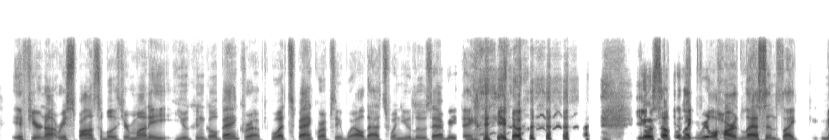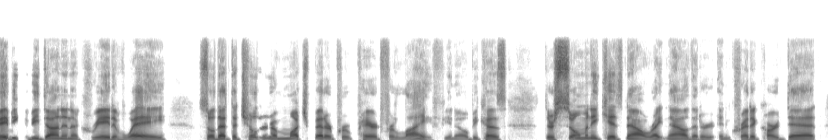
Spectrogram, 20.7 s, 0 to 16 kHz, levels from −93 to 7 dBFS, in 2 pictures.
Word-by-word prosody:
if 125 Hz, +2 st, -6 dB
you're 160 Hz, +4 st, -1 dB
not 175 Hz, -1 st, 0 dB
responsible 135 Hz, -2 st, -1 dB
with 110 Hz, -, -11 dB
your 110 Hz, -, -7 dB
money, 120 Hz, -3 st, -3 dB
you 120 Hz, +2 st, -11 dB
can 145 Hz, +2 st, -13 dB
go 170 Hz, +3 st, -7 dB
bankrupt." 220 Hz, +5 st, -3 dB
"What's -, -, -1 dB
bankruptcy?" -, -, -1 dB
"Well, 95 Hz, +2 st, -3 dB
that's 105 Hz, +2 st, -4 dB
when 115 Hz, +1 st, -11 dB
you 130 Hz, +1 st, -11 dB
lose 150 Hz, +5 st, -9 dB
everything," 125 Hz, -, -2 dB, 0.3 s
you 180 Hz, -2 st, +9 dB
know. 190 Hz, -1 st, +10 dB, 1.4 s
You 155 Hz, -, +7 dB
know, 155 Hz, -, +11 dB
something 195 Hz, -1 st, +5 dB
like 160 Hz, -2 st, +7 dB
real 205 Hz, +6 st, +5 dB
hard 170 Hz, -4 st, +6 dB
lessons, 130 Hz, -2 st, +4 dB
like, 115 Hz, -2 st, +2 dB, 0.3 s
maybe 135 Hz, +2 st, +2 dB
could 130 Hz, -, -25 dB
be 125 Hz, -2 st, -1 dB
done 130 Hz, +1 st, +1 dB
in 120 Hz, -2 st, -3 dB
a 105 Hz, -, -8 dB
creative 120 Hz, -1 st, -1 dB
way, 110 Hz, +2 st, 0 dB, 0.4 s
so 140 Hz, -, -3 dB
that 130 Hz, -2 st, +2 dB
the 130 Hz, -, -4 dB
children 165 Hz, 0 st, -7 dB
are 120 Hz, -, -2 dB
much 115 Hz, +4 st, -4 dB
better 135 Hz, -3 st, +1 dB
prepared 115 Hz, 0 st, -6 dB
for 105 Hz, -1 st, -12 dB
life, 105 Hz, -, -7 dB
you 100 Hz, -2 st, -17 dB
know, 95 Hz, +2 st, -12 dB
because 115 Hz, -1 st, -4 dB, 0.5 s
there's 125 Hz, -2 st, +2 dB
so 145 Hz, +1 st, +2 dB
many 150 Hz, -3 st, -2 dB
kids 140 Hz, 0 st, -2 dB
now, 115 Hz, -3 st, 0 dB
right 105 Hz, 0 st, -4 dB
now 120 Hz, +2 st, -2 dB
that 105 Hz, -, -10 dB
are 95 Hz, -1 st, -11 dB
in 95 Hz, -3 st, -16 dB
credit 115 Hz, +1 st, -4 dB
card 120 Hz, -1 st, -6 dB
debt, 115 Hz, 0 st, 0 dB
125 Hz, 180 wpm, -24 LUFS, 115-145 Hz, 1.4 s, know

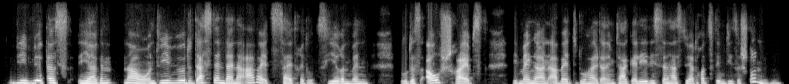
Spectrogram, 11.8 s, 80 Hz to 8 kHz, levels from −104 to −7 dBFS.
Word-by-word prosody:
wie 210 Hz, -1 st, 0 dB
wird 215 Hz, 0 st, +5 dB
das 210 Hz, -1 st, 0 dB
ja, 195 Hz, -1 st, +5 dB
genau. 205 Hz, 0 st, +1 dB
Und 185 Hz, 0 st, 0 dB
wie 210 Hz, 0 st, +2 dB
würde 210 Hz, 0 st, +2 dB
das 215 Hz, +3 st, +1 dB
denn 220 Hz, -3 st, +3 dB
deine 185 Hz, -2 st, +2 dB
Arbeitszeit 240 Hz, +4 st, -1 dB
reduzieren, 175 Hz, +3 st, -2 dB
wenn 170 Hz, -1 st, -3 dB, 0.5 s
du 180 Hz, -1 st, -4 dB
das 175 Hz, -1 st, -2 dB
aufschreibst, 235 Hz, +4 st, +2 dB, 0.4 s
die 190 Hz, -, -7 dB
Menge 180 Hz, +1 st, +1 dB
an -, -, -1 dB
Arbeit, 180 Hz, 0 st, -2 dB
die -, -, -22 dB
du 180 Hz, -2 st, -3 dB
halt 165 Hz, -2 st, -2 dB
an -, -, -3 dB
dem 170 Hz, 0 st, -5 dB
Tag 175 Hz, 0 st, -1 dB
erledigst, 175 Hz, +4 st, -1 dB
dann 185 Hz, 0 st, 0 dB
hast 175 Hz, +1 st, -3 dB
du 195 Hz, -, -2 dB
ja 175 Hz, -, 0 dB
trotzdem 195 Hz, -2 st, -4 dB
diese 170 Hz, -1 st, -8 dB
Stunden. 195 Hz, -, -5 dB
185 Hz, 175 wpm, -19 LUFS, 175-205 Hz, 0.5 s, wird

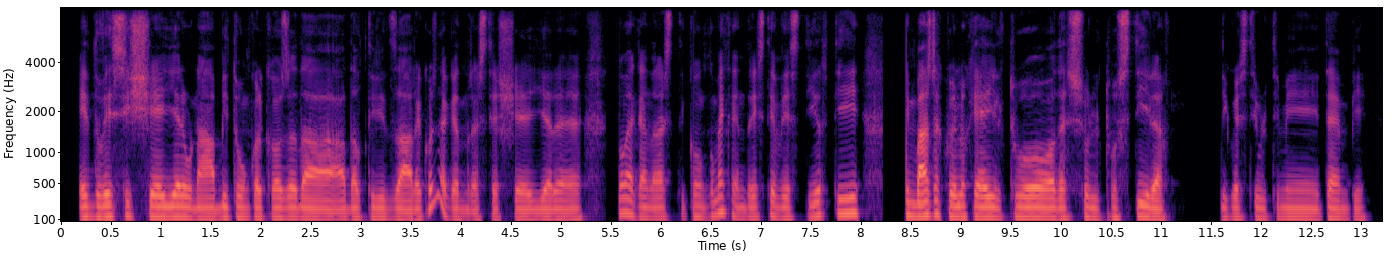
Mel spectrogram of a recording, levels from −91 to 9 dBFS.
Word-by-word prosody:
e 110 Hz, -, +1 dB
dovessi 120 Hz, +2 st, +1 dB
scegliere 115 Hz, +1 st, +4 dB
un 105 Hz, -2 st, +2 dB
abito, 105 Hz, +1 st, 0 dB
un 105 Hz, -1 st, -1 dB
qualcosa 105 Hz, 0 st, 0 dB
da 95 Hz, -3 st, +3 dB
da 100 Hz, -, -1 dB
utilizzare, 100 Hz, -2 st, 0 dB
cos'è 95 Hz, -, -2 dB
che 100 Hz, -, -4 dB
andresti 95 Hz, 0 st, -6 dB
a 95 Hz, -, -2 dB
scegliere? 95 Hz, 0 st, -1 dB, 0.3 s
Com'è 155 Hz, -2 st, 0 dB
che 115 Hz, -, -2 dB
andresti, 105 Hz, 0 st, -4 dB
co 115 Hz, +1 st, -5 dB
com'è 145 Hz, +8 st, -1 dB
che 165 Hz, -, -11 dB
andresti 110 Hz, +3 st, -4 dB
a 125 Hz, -, -1 dB
vestirti 130 Hz, +9 st, -2 dB, 0.5 s
in 125 Hz, -, 0 dB
base 130 Hz, +3 st, +7 dB
a -, -, -10 dB
quello 120 Hz, -2 st, +1 dB
che 120 Hz, 0 st, 0 dB
è 110 Hz, -, +6 dB
il 110 Hz, -3 st, +3 dB
tuo 110 Hz, -1 st, +4 dB
adesso, 105 Hz, +2 st, 0 dB
il 105 Hz, -3 st, -3 dB
tuo 110 Hz, +1 st, -7 dB
stile 105 Hz, -2 st, +2 dB, 0.5 s
di 105 Hz, -, -8 dB
questi 105 Hz, 0 st, -5 dB
ultimi 100 Hz, -1 st, -4 dB
tempi? 100 Hz, 0 st, -2 dB
105 Hz, 180 wpm, -24 LUFS, 100-115 Hz, 0.5 s, base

